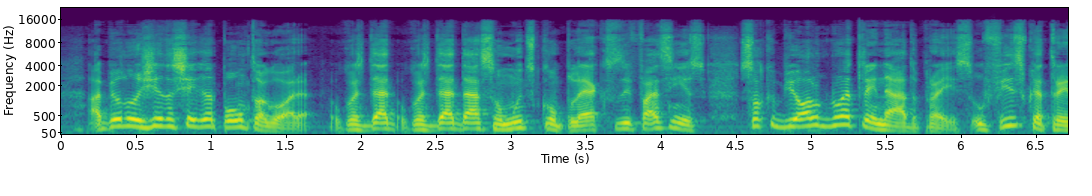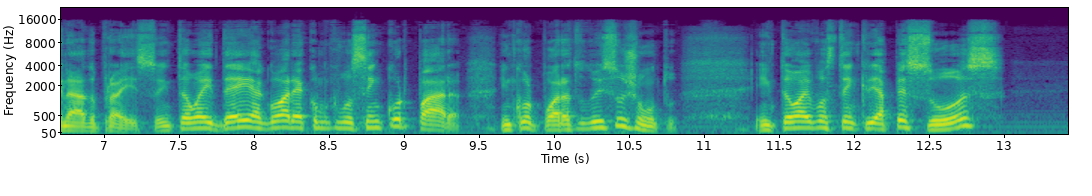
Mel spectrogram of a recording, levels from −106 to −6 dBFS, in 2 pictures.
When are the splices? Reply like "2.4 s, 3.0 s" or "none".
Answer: 1.0 s, 1.8 s, 2.2 s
